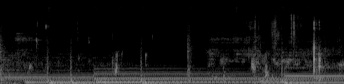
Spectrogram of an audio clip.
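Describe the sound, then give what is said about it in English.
Liquid sounds of someone drinking a beverage, with wet sips and drips over a steady tonal background. “excuse me. I'm just getting some liquid nourishment.”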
